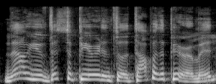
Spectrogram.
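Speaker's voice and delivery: lightly acted neighbor accusing a representative; aggrieved constituent. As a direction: put the complaint up high, without shouting. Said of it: "I'm yelling at you".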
